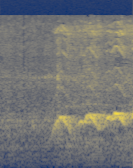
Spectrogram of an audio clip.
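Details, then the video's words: An Asian koel gives a single clear, whistled note that swoops upward and then holds a steady, slightly wavering tone. No other sounds stand out. "KOEL-kooo-koooooo CALL - குயில் பாட்டு"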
